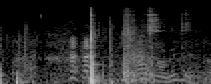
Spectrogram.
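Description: A football struck hard once, a sharp thud about a second in, with players' voices around it.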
